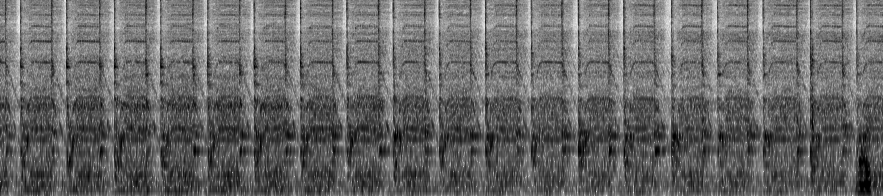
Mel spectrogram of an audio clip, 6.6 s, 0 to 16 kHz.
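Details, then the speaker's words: Water pump fed from a 10,000-litre tank, pressure switch contacts burnt and broken: fast, regular clacking about three a second over steady hum even with one tap open; pump rapid cycling. "ตัวดีดมันดีดอยู่ตลอดเวลาแบบนี้ครับสุดท้ายลิ้นตัวนี้มันก็ไหม้แล้วก็หักเปิดน้ำแค่ก๊อกเดียวก็ดังอยู่แบบนี้ตลอด"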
